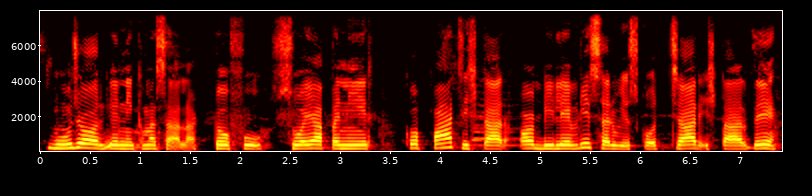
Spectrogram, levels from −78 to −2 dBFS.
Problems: background sounds at intervals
